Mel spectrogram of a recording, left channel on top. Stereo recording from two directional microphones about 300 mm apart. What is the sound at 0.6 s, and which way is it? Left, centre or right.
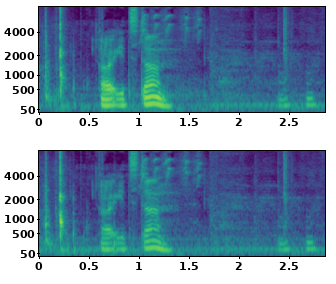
Speech, centre.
